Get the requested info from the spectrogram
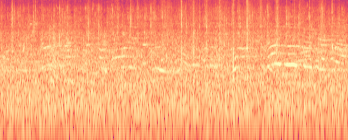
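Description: A flock of flamingos gabbling, many short calls overlapping one another, with one longer held call near the end.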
